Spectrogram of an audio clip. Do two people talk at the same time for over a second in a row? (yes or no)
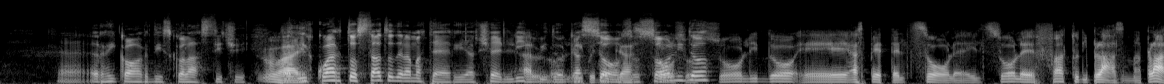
yes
